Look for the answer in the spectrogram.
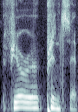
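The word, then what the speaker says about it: Führerprinzip: In German, it's pronounced Fuhrer Prinzip.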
